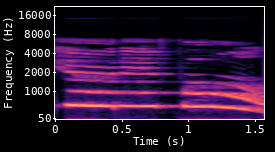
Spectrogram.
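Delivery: "Beautiful" very high and stretched; drawn-out model word. Shown as a demonstration. Teacher has everyone say the word, high and drawn out.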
